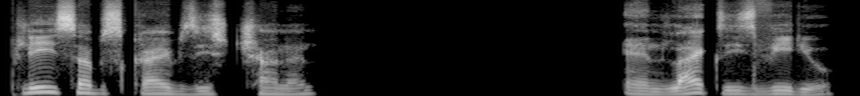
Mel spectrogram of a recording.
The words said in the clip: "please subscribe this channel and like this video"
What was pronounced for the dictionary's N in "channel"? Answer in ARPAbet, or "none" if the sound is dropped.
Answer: N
